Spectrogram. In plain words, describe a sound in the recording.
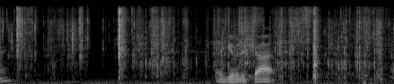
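Foil packs crinkle.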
